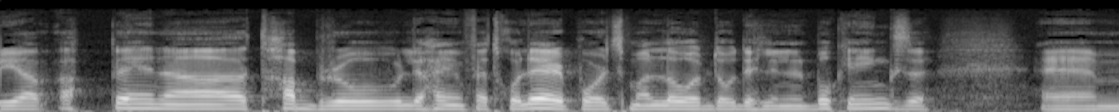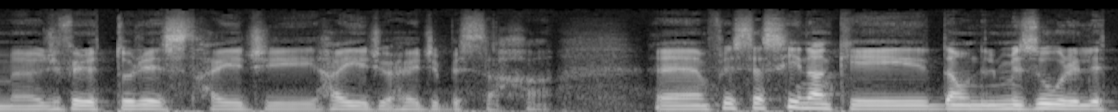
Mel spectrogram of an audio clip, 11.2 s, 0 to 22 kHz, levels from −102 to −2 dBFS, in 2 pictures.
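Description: No technical faults turn up anywhere in the audio, so there is nothing to describe in time order.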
